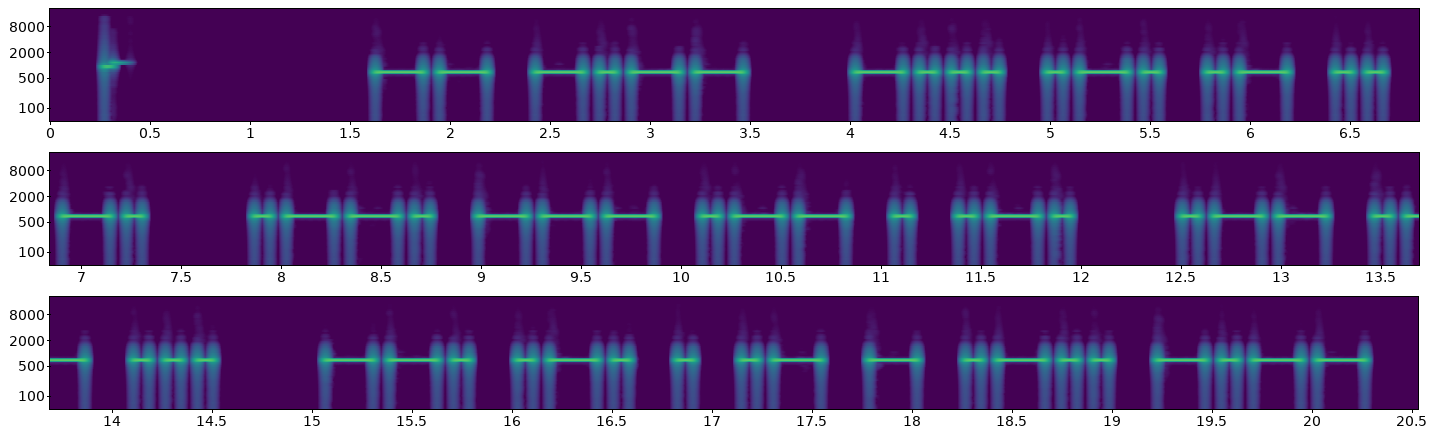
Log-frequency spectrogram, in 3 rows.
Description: Morse code, heard as a keyed tone, about 15 wpm, 700 Hz. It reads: MY BRAIN POWER WAS GREATLY
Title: Sentences from Top 1400 Words 15wpm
